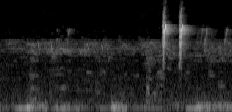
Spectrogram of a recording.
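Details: Van Hasselt's sunbird, known as kolibri ninja and kept as a pet songbird, gives two loud, sharp high chirps near the end, after soft high twittering over a low rumbling background hum.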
